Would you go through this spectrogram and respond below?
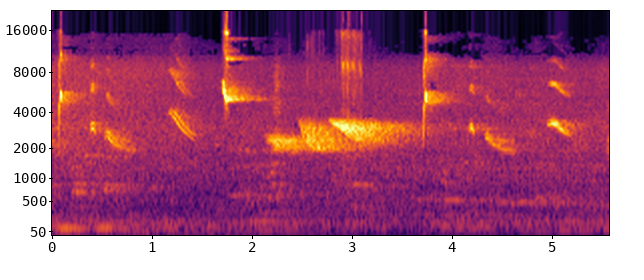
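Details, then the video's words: Fine 'serrinha' song of a green-winged saltator, played to warm up other saltators; sparse sliding whistles and one sustained bright note in the middle, with a low hum underneath. "CANTO SERRINHA FINO PARA ESQUENTAR TRINCA FERRO"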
